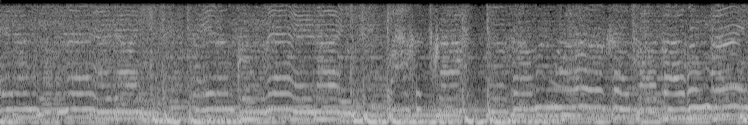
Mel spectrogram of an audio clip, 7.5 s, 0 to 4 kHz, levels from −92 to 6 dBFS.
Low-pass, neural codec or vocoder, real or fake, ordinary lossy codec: 3.6 kHz; none; real; none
